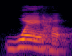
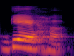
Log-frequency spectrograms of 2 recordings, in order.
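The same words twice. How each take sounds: First: A 'w' sound is heard after the g. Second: No 'w' sound is heard after the g. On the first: The speaker calls it wrong. "Senão ficaria guerra, guerra. E não é assim que se pronuncia" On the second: The speaker calls it right. "É guerra"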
